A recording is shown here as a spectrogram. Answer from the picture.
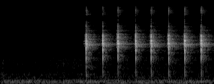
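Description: Make-up blending brush dabbed quickly into a plastic jar of loose translucent powder: about ten short, sharp clicks, roughly nine a second, starting about a second in.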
